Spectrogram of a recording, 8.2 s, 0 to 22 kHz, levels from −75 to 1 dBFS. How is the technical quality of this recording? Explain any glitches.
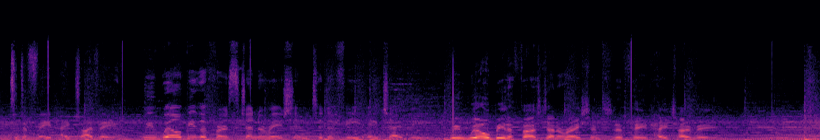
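Six sharp ticks interrupt the recording, each a bit error spike. They fall at 0.48, 1.22, 2.50, 4.53, 6.31 and 7.72 seconds. A single bit flipped in memory or on a digital link. That threw one sample, or a few in a row, by a power of two before it snapped back. Each tick is broadband and has nothing to do with the sound around it. Peaks reach about -11 dBFS at 0.48, 4.53 and 6.31 s, about -17 dBFS at 1.22 and 2.50 s, and about -23 dBFS at 7.72 s.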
